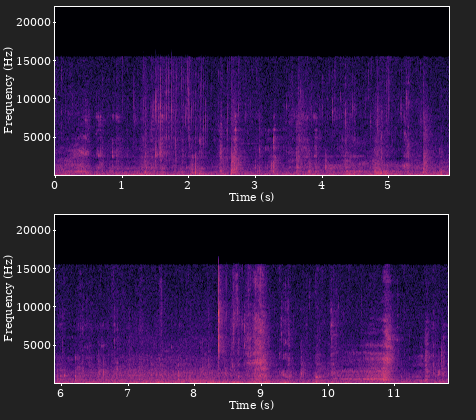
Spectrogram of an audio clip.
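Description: Fingers rustle and pick through crumbly food.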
